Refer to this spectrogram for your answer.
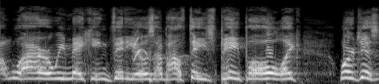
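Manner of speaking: put-on very high, loud, shrieking screaming. Imitating an imagined screaming liberal complaining about a video: imitating a screaming liberal. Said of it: "that screaming liberal that's like".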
